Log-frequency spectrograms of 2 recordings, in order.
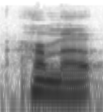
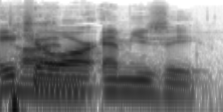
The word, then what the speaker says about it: Hormuz: Well, if you start shutting off the Strait of Hormuz, is it Hermosa? Hermosa I'm going to mispronounce Hormuz. Her. Hormuz. Yeah I look I, I have a hard Hormuz. There we go.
